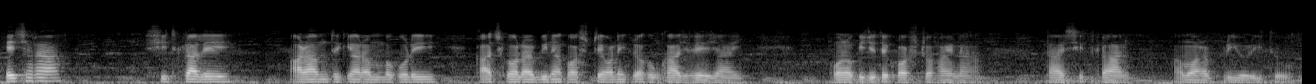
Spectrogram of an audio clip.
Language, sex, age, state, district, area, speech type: Bengali, male, 60+, West Bengal, Purba Bardhaman, urban, spontaneous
